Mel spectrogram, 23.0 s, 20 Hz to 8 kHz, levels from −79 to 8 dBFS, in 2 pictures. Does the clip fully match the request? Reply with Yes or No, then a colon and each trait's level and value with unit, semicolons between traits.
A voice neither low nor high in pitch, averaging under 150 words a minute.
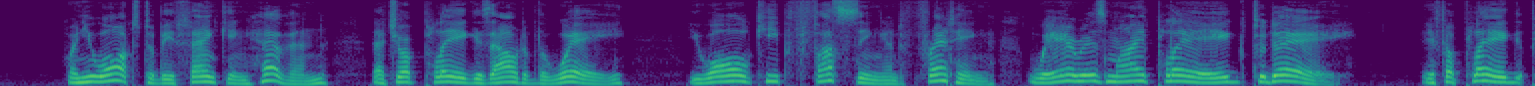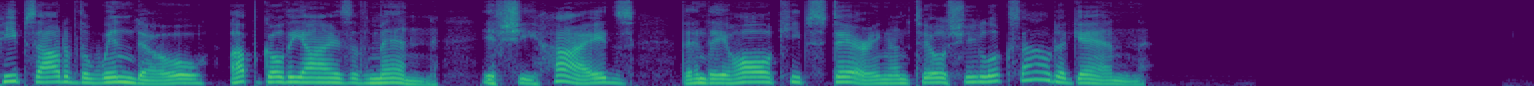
Yes: medium, 160 Hz; average, 140 wpm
